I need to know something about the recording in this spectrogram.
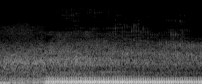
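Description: Steady low engine rumble of road traffic that sets in suddenly about half a second in.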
